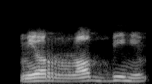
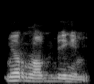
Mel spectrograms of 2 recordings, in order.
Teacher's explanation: من ربهم من غير تكرير الراءات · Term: ترك تكرير الراءات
